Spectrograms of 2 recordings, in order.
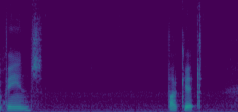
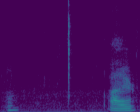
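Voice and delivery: ordinary talk, nothing marked

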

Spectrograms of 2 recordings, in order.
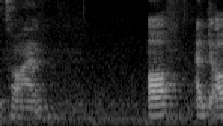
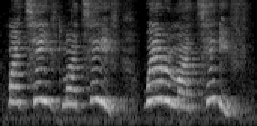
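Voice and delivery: much higher, loud frantic wail; panicked; 13 semitones higher, 10 dB louder than usual. Acted. Alan wakes without his teeth, panicking.

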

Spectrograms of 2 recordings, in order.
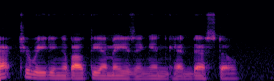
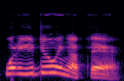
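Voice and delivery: much higher, loud call upstairs; mother shouting; 8 dB louder than usual. A narrator's reading. Mother yelling up to Flora, loud. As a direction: holler up to the room. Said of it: "her mother shouted".

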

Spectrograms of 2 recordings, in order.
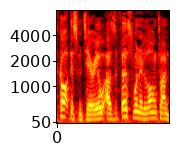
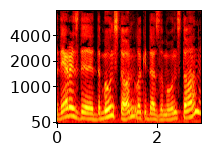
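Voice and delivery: ordinary talk, nothing marked

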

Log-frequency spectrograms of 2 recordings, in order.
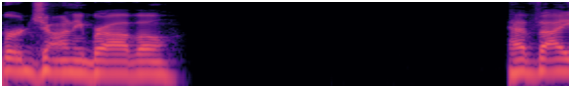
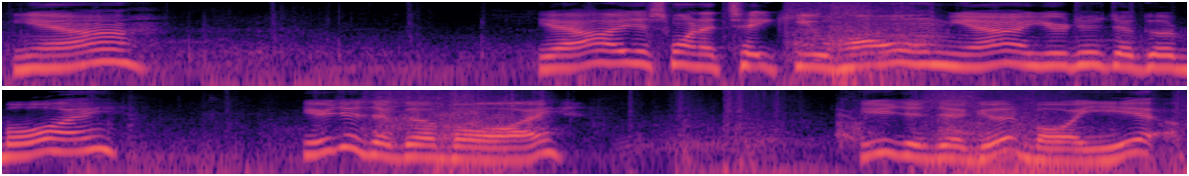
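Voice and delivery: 1 pet talk; 7 semitones higher than usual. Pretend. Cooing at an in-game animal.

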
